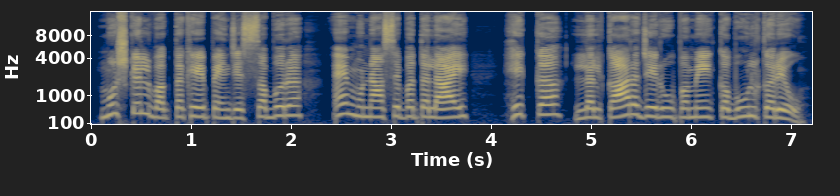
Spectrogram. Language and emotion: Sindhi, neutral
